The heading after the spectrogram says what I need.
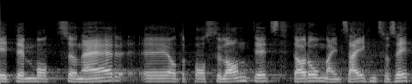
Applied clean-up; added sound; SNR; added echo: none; none; none; none.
